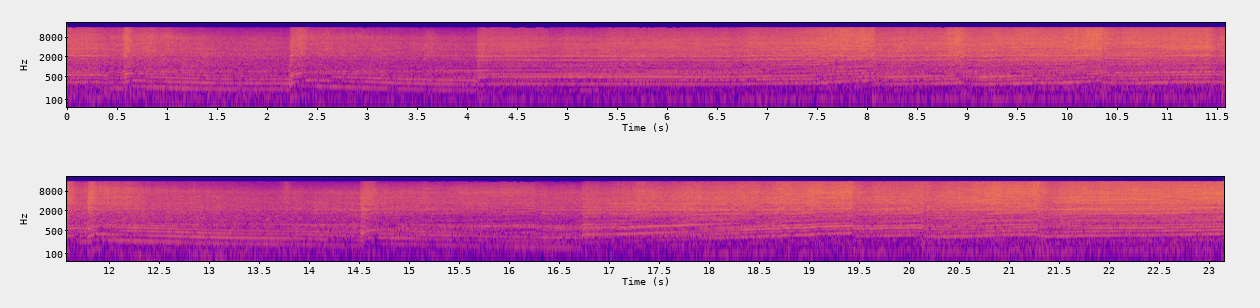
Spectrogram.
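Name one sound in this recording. A motorcycle engine revs high, rising and dropping in pitch as it shifts gears.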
